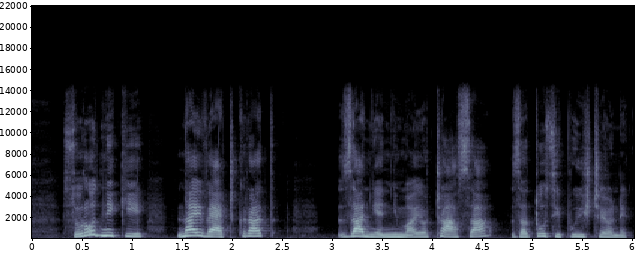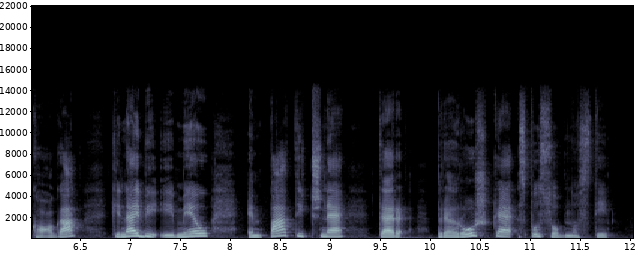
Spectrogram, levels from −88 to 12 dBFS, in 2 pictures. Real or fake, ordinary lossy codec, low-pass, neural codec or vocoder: real; none; 14.4 kHz; none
